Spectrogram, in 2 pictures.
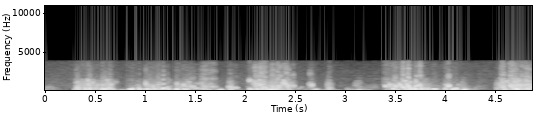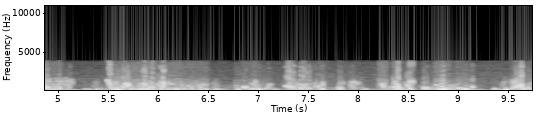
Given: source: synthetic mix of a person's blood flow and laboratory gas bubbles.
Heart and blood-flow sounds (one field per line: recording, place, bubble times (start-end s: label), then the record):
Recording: Doppler ultrasound of blood flow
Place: precordium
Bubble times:
0.27-0.72 s: bubbles
0.81-1.73 s: bubbles
1.82-1.93 s: bubbles
2.01-2.52 s: bubbles
2.63-2.71 s: bubbles
2.81-2.90 s: bubbles
3.38-4.17 s: bubbles
4.50-5.16 s: bubbles
5.47-6.51 s: bubbles
6.75-7.16 s: bubbles
7.25-7.69 s: bubbles
7.78-8.03 s: bubbles
8.20-8.58 s: bubbles
8.63-9.18 s: bubbles
9.51-9.75 s: bubbles
From the record:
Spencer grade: 4 (maximum detectable bubble signal sounding continuously throughout systole and diastole of every cardiac period, and overriding the amplitude of the normal cardiac signals)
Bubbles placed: only in the low amplitude regions of the cardiac cycle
